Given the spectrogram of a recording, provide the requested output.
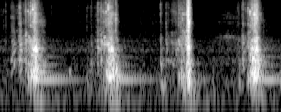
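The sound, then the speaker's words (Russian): Four evenly spaced plucks of rattling plastic interior trim in a Lada Kalina car, played like a gusli, each a sharp buzzy snap followed by a short, low, twangy ring. Fairly loud, with no one talking. “В этом автомобиле есть свои собственные пластиковые гусли.”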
